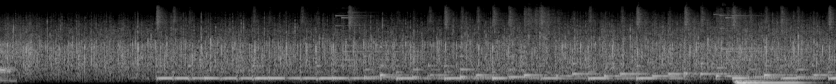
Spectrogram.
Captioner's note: applause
